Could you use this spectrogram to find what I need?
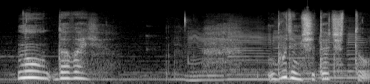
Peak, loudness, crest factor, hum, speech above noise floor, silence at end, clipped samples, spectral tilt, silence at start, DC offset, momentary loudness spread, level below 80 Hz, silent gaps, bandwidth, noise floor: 0 dBFS; -14 LUFS; 16 dB; none; 23 dB; 0 s; under 0.1%; -2 dB/octave; 0 s; under 0.1%; 16 LU; -50 dBFS; none; 14 kHz; -38 dBFS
